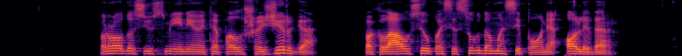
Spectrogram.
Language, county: Lithuanian, Vilnius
